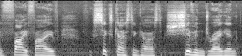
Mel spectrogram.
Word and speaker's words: Shivan: five six casting cast Shivan dragon I always counted Siobhan dragon for the longest time until I have heard it pronounced correctly so if you've ever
